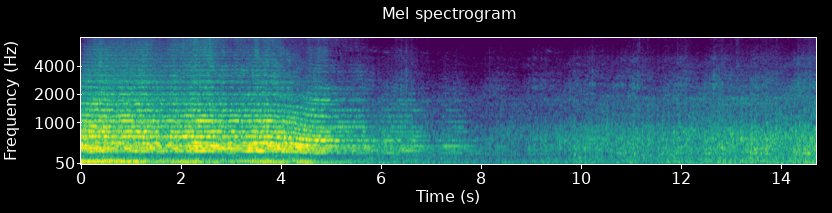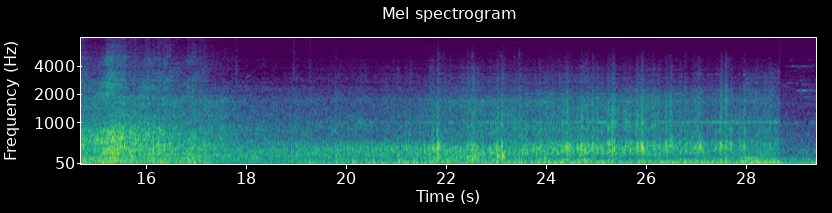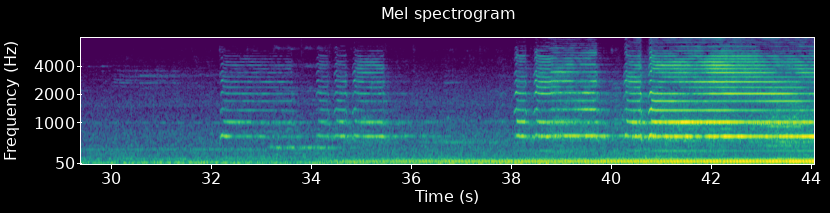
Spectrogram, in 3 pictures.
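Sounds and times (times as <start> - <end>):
train wheels clattering over joints: 8.1 - 18.2, 19.3 - 28.7.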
